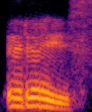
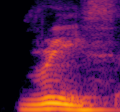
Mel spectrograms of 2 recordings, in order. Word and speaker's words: Røise: is, how do you pronounce your surname? Reis. That's the Norwegian part. Uh, Yeah, how do you say that again? Røise. Reese.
